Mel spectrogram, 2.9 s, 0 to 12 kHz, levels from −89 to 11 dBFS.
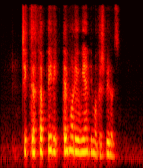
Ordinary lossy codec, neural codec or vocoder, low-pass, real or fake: AAC, 48 kbps; codec, 24 kHz, 0.5 kbps, DualCodec; 10.8 kHz; fake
